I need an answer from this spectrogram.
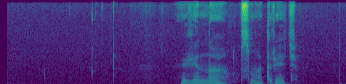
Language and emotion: Russian, neutral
